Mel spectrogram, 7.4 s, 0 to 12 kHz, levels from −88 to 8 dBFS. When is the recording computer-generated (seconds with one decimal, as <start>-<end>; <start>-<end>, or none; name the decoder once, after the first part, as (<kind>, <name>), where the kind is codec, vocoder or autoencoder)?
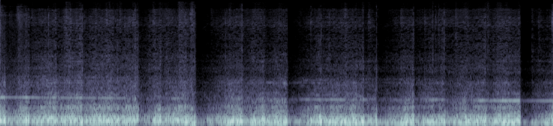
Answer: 0.0-0.8 (codec, SNAC); 1.7-7.4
